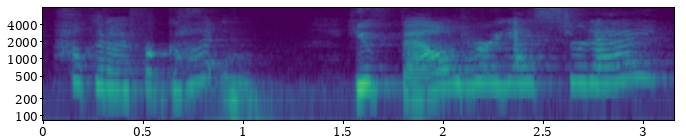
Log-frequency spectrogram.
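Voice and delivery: high, loud astonished question; amazed. Acted. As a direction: let the surprise burst out. Piper amazed at the news.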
